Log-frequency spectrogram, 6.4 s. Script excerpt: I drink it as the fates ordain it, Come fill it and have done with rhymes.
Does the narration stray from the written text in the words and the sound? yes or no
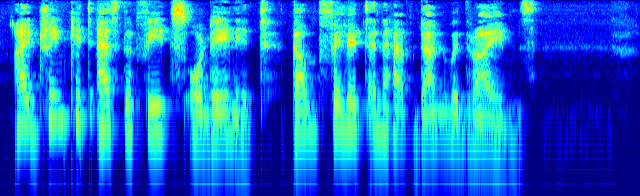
no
